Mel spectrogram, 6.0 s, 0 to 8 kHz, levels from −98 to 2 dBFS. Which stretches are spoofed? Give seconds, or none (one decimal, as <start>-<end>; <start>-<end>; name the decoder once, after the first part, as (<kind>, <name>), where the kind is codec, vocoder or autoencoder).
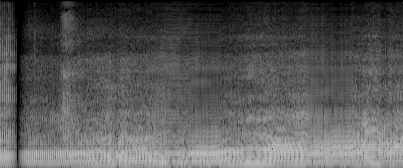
2.3-3.3 (vocoder, WaveNeXt); 4.6-5.3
